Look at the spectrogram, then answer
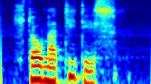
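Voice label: "stomatitis", Dutch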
